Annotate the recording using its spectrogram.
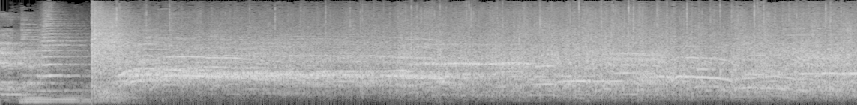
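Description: A live band's final chord cuts off just under a second in, followed by an audience cheering and applauding, voices whooping over the clapping.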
